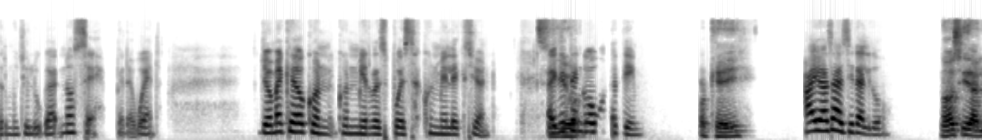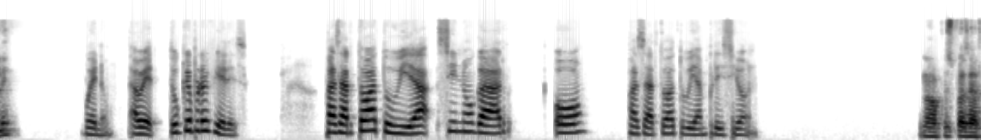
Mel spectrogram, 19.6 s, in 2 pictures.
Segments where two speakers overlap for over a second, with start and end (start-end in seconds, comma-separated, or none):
none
